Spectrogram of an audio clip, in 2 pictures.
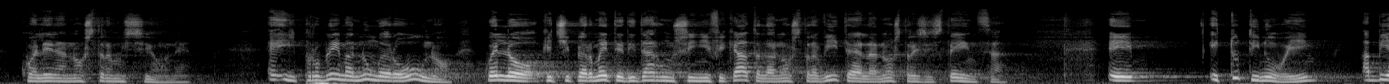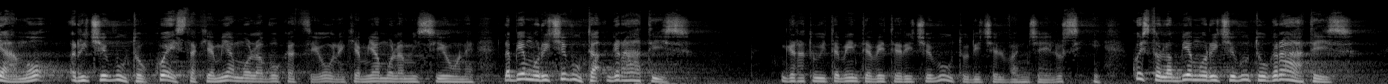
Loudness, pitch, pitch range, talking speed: -25 LUFS, 155 Hz, 135-195 Hz, 110 wpm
